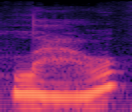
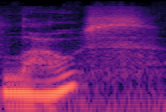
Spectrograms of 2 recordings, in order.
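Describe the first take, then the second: First: The word ends without an S sound. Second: The word ends with an S sound. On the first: This is how most people, including locals, say it. "pronounce it Lao" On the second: This is the American English pronunciation. "Laos with the S sound at the end"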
